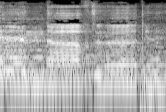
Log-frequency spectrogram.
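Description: A recorded hymn: voices singing a slow melody in long held notes over accompaniment.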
